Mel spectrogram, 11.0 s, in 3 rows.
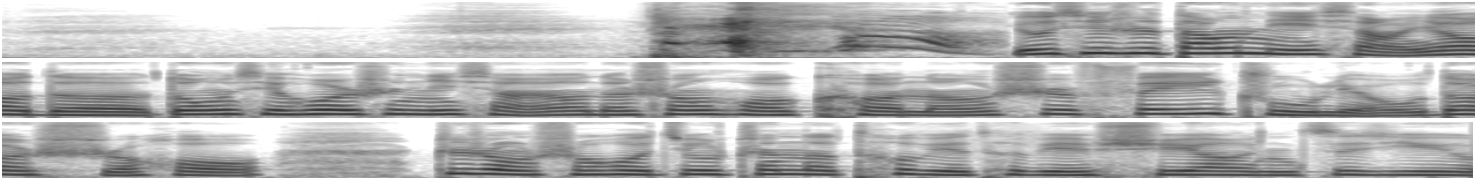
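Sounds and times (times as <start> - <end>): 
person sneezing: 1.6 - 2.5
speech: 2.5 - 11.0.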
